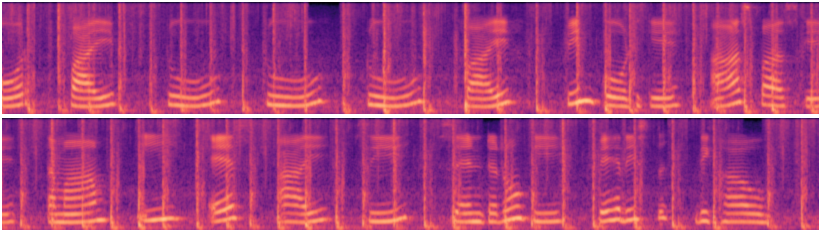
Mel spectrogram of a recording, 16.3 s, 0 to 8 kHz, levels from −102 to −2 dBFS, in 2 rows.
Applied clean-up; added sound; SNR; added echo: none; Run; 6 dB; none.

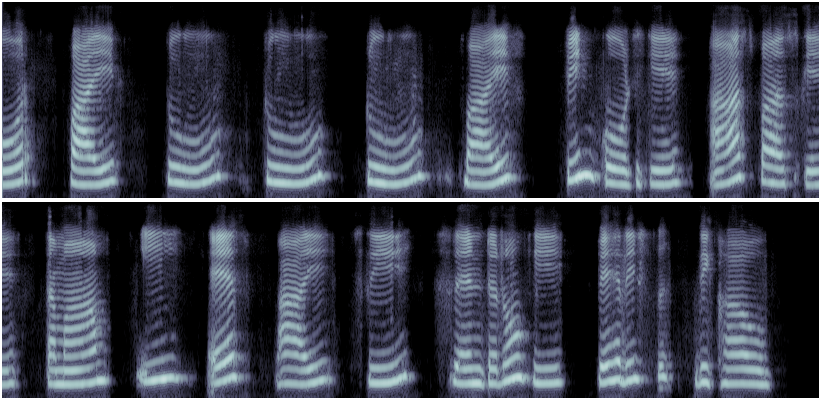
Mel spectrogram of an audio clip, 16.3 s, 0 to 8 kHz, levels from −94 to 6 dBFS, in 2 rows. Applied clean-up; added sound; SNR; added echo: neural mask model Resemble Enhance denoiser.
